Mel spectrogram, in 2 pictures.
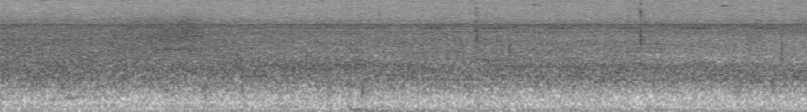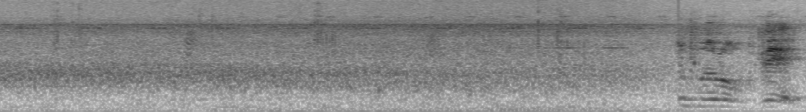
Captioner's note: water splashing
